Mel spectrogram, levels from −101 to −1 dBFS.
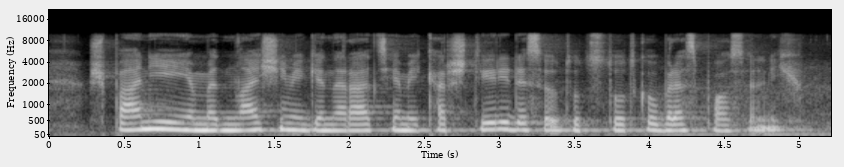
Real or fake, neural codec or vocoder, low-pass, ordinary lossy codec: real; none; 9.9 kHz; none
